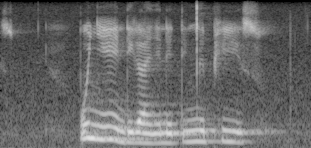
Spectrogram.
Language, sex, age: Swati, female, 20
